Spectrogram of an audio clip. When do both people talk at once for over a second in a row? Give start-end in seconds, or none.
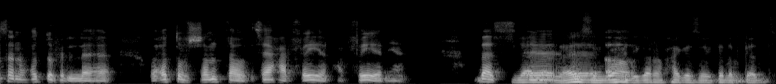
5.1-6.4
